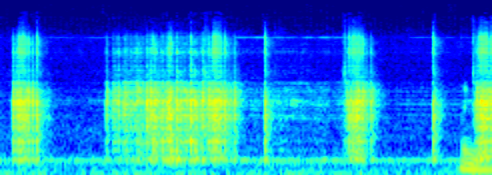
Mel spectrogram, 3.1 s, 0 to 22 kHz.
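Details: 1976 Lloyds Monteverdi stereo, likely exposed to moisture: sharp irregular crackling bursts over quiet hiss only on AM while tuning, FM fine; owner suspects the tuning capacitor, and lightning outside adds crackle. AM static crackle while tuning.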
